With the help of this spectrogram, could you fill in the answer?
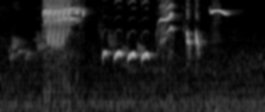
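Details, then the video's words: Ground thrush from East Nusa Tenggara, Indonesia, singing actively after getting used to the camera. A varied phrase of high whistles: a loud sustained note, a quick run of short rising slurs, then buzzy and piercing notes ending in a thin whistle. "punglor gacor asyik"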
